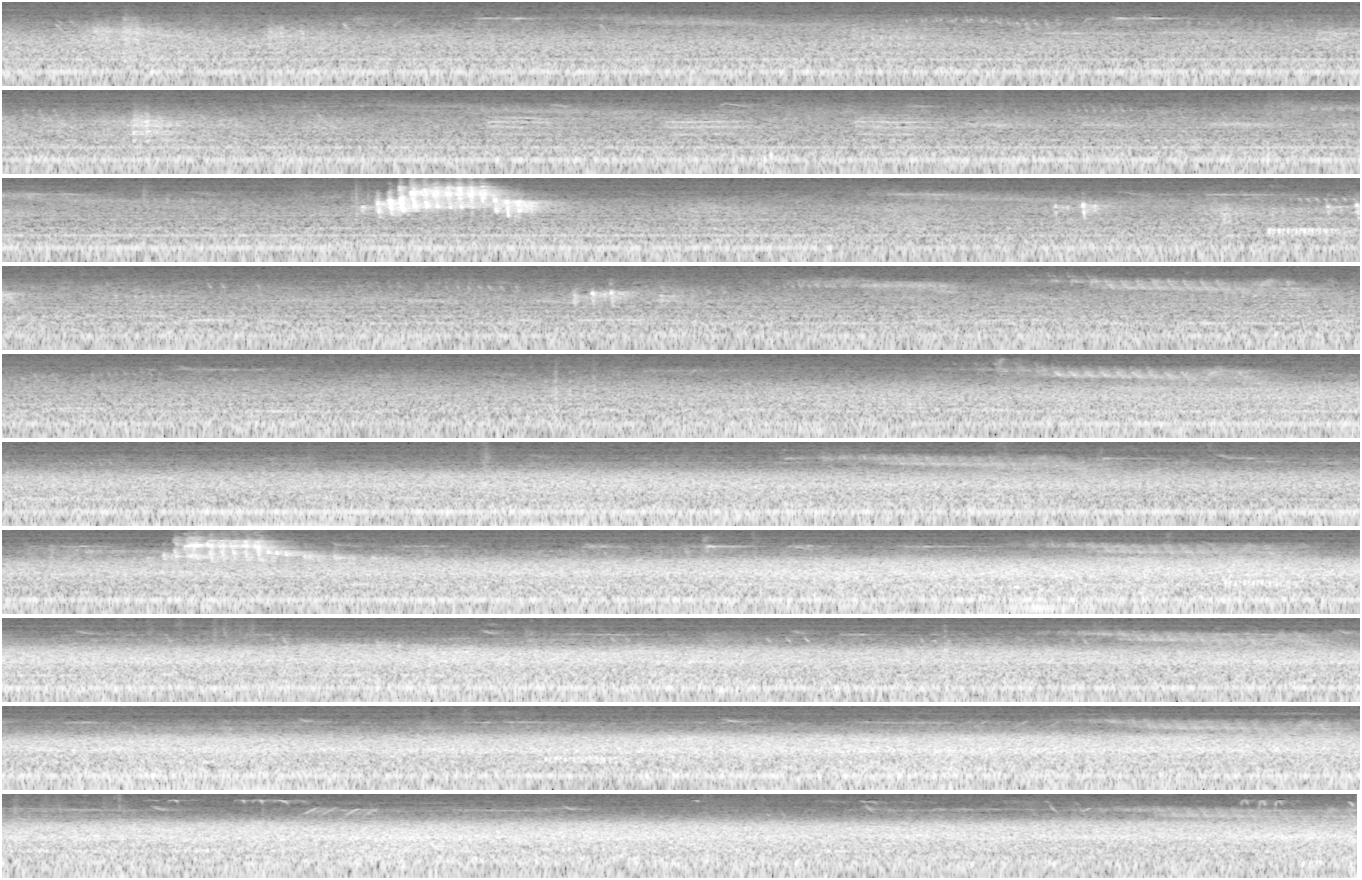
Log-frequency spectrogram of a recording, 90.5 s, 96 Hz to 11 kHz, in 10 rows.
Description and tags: Recorded with Zoom H2 at 7:30 am. Near street-noice with several birds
